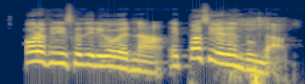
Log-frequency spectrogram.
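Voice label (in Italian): "rigoverna", vocabolario dialettale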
